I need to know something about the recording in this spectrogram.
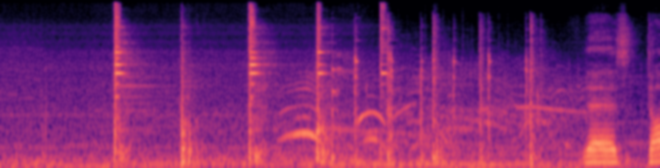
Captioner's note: clanging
